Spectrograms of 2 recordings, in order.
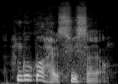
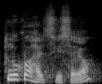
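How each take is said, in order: First: The sentence is said with a statement tune. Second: The sentence is said with a question tune. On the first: The speaker states that they speak Korean. "I speak Korean" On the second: The speaker asks whether someone speaks Korean. "Do you speak Korean? ... just the tone change there"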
